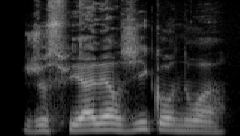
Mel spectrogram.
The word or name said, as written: je suis allergique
